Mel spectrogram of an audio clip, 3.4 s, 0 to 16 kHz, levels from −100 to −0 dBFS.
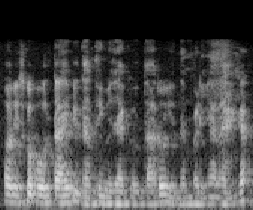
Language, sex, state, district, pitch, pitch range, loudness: Hindi, male, Bihar, Purnia, 120 Hz, 115-140 Hz, -22 LUFS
